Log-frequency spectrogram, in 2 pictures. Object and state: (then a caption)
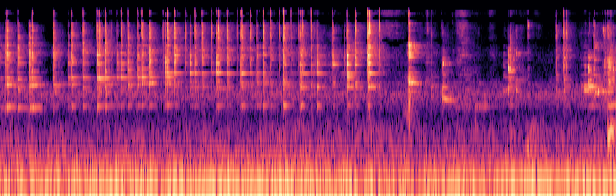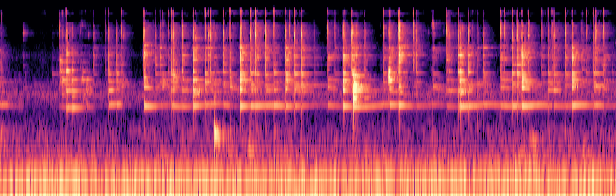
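Glass bottle partly filled with water. Fingernails tap quickly on a glass water bottle partly filled with water, giving a dense run of bright, glassy clicks with short, quickly fading ring. The pitch of the taps shifts as the water moves inside the bottle, over a faint low hum.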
